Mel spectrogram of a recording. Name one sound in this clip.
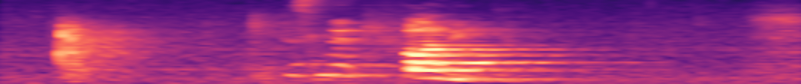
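A woman speaks with feeling on a stage, heard from the audience in a large hall.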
